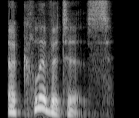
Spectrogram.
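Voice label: "acclivitous", British English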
